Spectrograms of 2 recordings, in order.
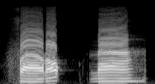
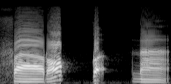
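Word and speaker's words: فَرَقْنَا: Contoh faraqna, ini tidak memantulkan huruf qaf, ini salah. Yang kedua faraq, nah ada menambahkan hamzah setelah huruf qaf itu menjadi faraq. Nah harusnya langsung saja faraqna, faraqna, ya mengalir dia huruf qafnya sesuai dengan makhrajnya.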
